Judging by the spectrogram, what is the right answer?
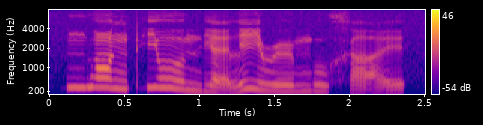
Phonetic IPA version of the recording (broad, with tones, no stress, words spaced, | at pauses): n̪wɑ˥˧ŋpʰjo˥˩ʊ̯n̪jɛ̰˨˩li˥˩ ɻɻ̩˥mu˥˩xa̰˨˩˦ɪ̯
